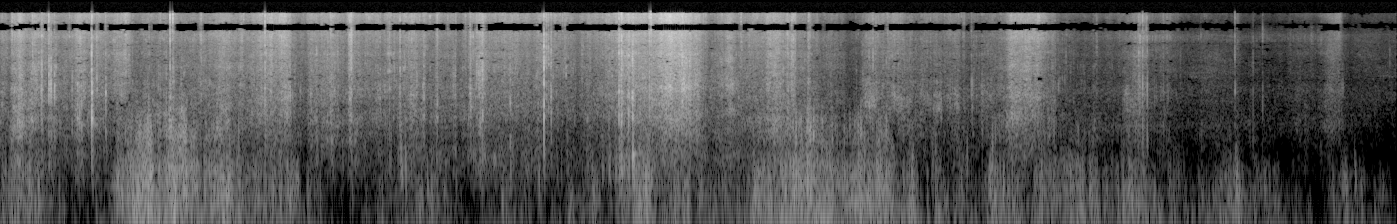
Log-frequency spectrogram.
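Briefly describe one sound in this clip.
Large leaves rustle and swish as a gloved hand pushes through them.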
